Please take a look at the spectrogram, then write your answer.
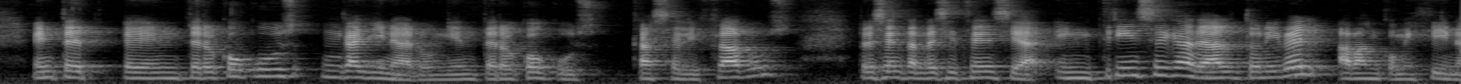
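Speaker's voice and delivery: normal talking voice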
